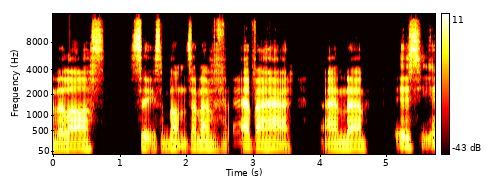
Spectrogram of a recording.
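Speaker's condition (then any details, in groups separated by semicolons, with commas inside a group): Motor neurone disease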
